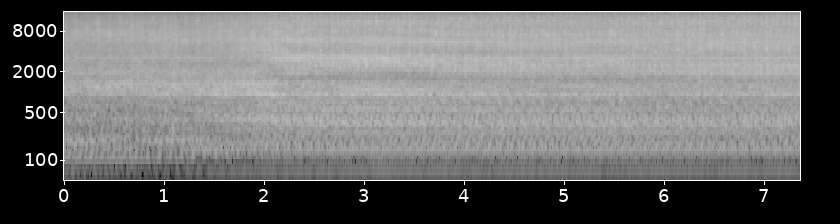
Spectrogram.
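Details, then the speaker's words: 1954 Ford F600 car hauler V8 after cleaning rich-running plugs and swapping coil pack and plug between cylinders: uneven, lumpy idle with a regular stumble, still missing on one cylinder. "swapping over the coil pack and spark plug so I can see if I can work out where my miss is coming from."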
